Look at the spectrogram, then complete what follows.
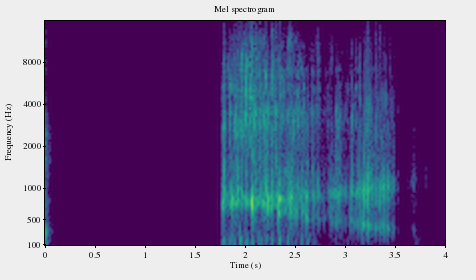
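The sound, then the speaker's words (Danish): A dark, black liquid is poured into a container, a splashy, gurgling stream lasting under two seconds, briefly unsteady near the end before stopping. No voices. “Så prøver jeg at se, om jeg kan hælde op, uden at spille alt for meget.”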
